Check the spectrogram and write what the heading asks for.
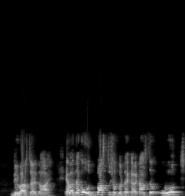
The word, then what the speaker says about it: উদ্বাস্তু: আমি আবার বলছি, উত উপসর্গ দিয়ে গঠিত শব্দের তয়ের স্থানে দ, ওই দটা যদি ব হয় ওই বর উচ্চারণ ঠিক থাকে।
